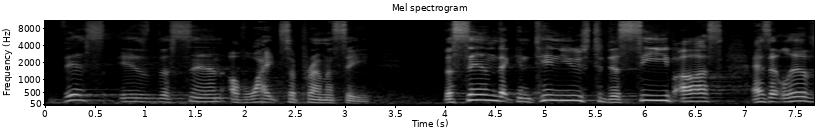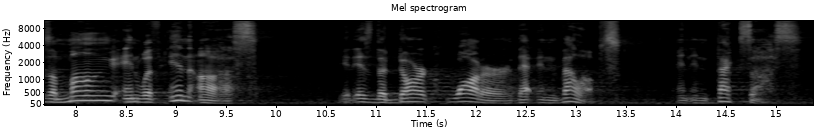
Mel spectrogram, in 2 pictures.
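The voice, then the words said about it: Southern US accent, South Carolina. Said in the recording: “a son of South Carolina talking in this accent ... one big Southern problem”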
